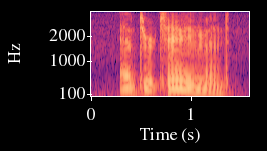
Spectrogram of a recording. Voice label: mic; vibraphone; entertainment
